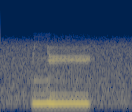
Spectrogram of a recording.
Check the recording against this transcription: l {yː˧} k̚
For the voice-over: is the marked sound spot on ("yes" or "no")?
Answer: no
